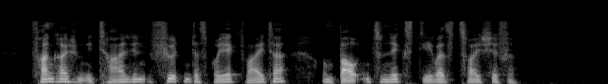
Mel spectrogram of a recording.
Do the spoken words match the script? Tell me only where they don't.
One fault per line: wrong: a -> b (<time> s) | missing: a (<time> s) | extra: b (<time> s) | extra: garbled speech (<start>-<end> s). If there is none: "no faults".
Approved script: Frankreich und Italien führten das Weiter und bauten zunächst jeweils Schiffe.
extra: Projekt (2.0 s)
extra: zwei (4.6 s)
